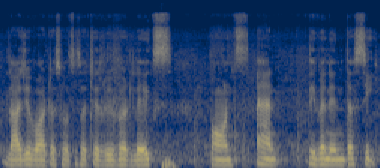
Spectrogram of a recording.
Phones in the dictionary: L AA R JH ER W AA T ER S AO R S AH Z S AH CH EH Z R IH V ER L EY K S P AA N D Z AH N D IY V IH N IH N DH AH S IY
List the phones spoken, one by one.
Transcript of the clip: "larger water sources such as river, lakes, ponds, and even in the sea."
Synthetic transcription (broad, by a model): L AA R JH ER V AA T ER S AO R S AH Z S AH CH EH Z R IH V ER L EY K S P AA N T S AH N D IY V IH N IH N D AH S IY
